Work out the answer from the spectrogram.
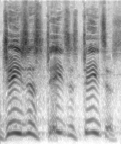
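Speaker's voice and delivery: high-pitched mock yell, not full volume; imitated yelling. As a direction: call out insistently, pitched well up, as the blind beggar. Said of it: "And he's yelling".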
